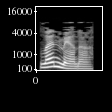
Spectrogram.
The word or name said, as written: lenmana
